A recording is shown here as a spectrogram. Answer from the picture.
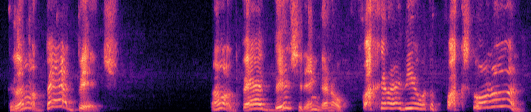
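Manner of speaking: very high, hammed-up sassy woman's voice; mock a boastful woman who pays her own bills, high and sassy; mock bad bitch. Mocks a self-styled bad bitch.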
